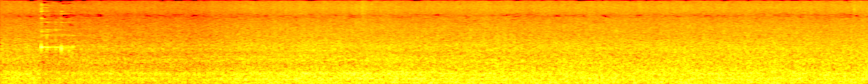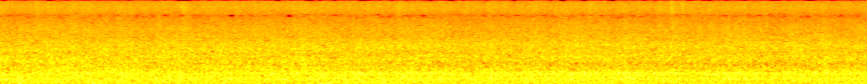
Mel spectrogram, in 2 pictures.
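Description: Steady rain hiss. Near the start, a light metallic clink as a small part is set down on the concrete floor.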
